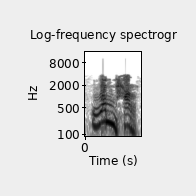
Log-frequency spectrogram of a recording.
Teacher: نون كلمة وانحر ساكنة قد ظهرت من مخرجها بدون غنة من طرف اللسان وما يحاذيه من لثة الثنيتين العليين · Term: الإظهار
